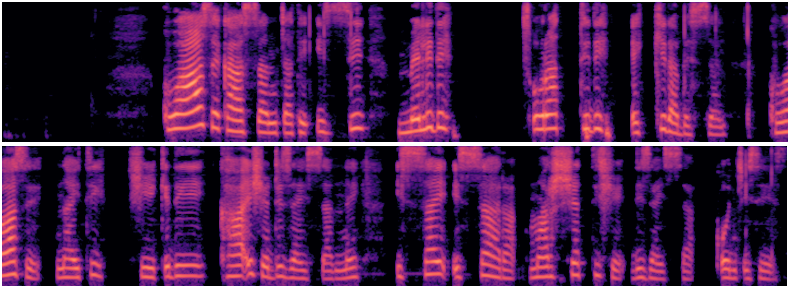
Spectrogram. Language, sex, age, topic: Gamo, female, 25-35, government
